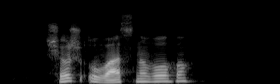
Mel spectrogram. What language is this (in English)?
Ukrainian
